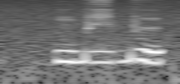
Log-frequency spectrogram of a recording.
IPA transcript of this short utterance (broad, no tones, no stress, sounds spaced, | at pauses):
m b e̤ b ʉ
